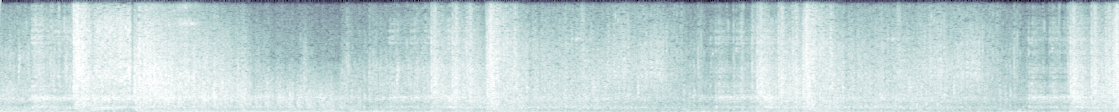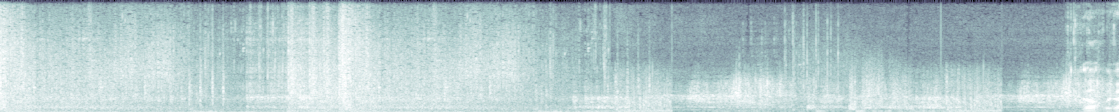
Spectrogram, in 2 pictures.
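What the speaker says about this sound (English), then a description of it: "Freaking rockets." Rocket explosions during a D-Day Omaha Beach battle in the war game Campaign Series West Front, a dense run of heavy booms and blasts rolling one after another with someone talking over them.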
